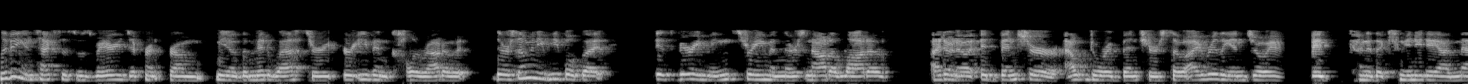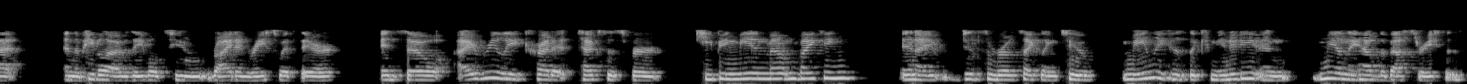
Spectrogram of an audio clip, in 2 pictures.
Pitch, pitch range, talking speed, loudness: 215 Hz, 195-240 Hz, 180 wpm, -19 LUFS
